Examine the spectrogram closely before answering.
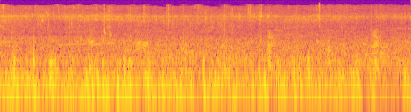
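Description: Waves ripple and lap on open water.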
